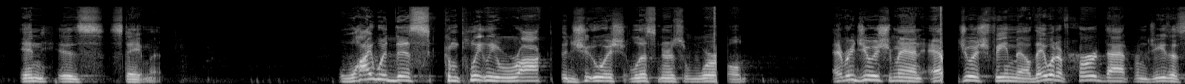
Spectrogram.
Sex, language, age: male, English, 50-69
